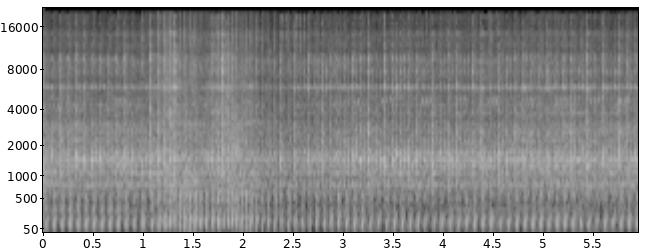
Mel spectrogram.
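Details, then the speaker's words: 55-year-old mini bike's small single-cylinder engine with a new custom undertail exhaust, a quick steady putter around three beats a second, crisp note with no misfires or rattles; runs clean. "Sounds better, looks better. Have to wait and see how hot this stuff gets."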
